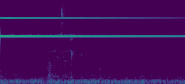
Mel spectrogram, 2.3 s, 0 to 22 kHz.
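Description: A genuine 1921 silver Morgan dollar is pinged and gives off a clear, high, bell-like ring that holds steady and fades only slowly across the clip. The long, pure sustain marks it as real silver.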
